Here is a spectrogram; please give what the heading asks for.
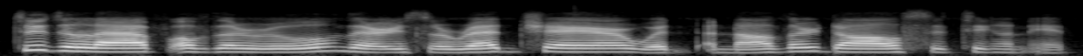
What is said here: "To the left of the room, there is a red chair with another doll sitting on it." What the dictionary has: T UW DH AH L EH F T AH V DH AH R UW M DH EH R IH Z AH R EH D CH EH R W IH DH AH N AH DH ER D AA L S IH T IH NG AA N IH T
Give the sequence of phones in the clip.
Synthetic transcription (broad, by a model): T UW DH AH L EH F AH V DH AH R UW M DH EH R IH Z AH R EH D CH EH R W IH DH AH N AH DH ER D AA L S IH T IH NG AA N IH T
